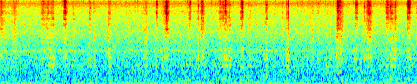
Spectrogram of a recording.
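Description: Faint scratching of a marker pen writing on paper, in short separate strokes, over a low steady hum.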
